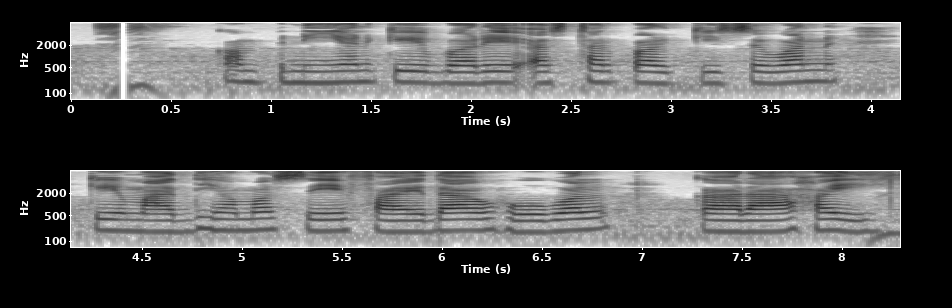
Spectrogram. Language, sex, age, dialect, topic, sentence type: Magahi, female, 18-24, Western, banking, statement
